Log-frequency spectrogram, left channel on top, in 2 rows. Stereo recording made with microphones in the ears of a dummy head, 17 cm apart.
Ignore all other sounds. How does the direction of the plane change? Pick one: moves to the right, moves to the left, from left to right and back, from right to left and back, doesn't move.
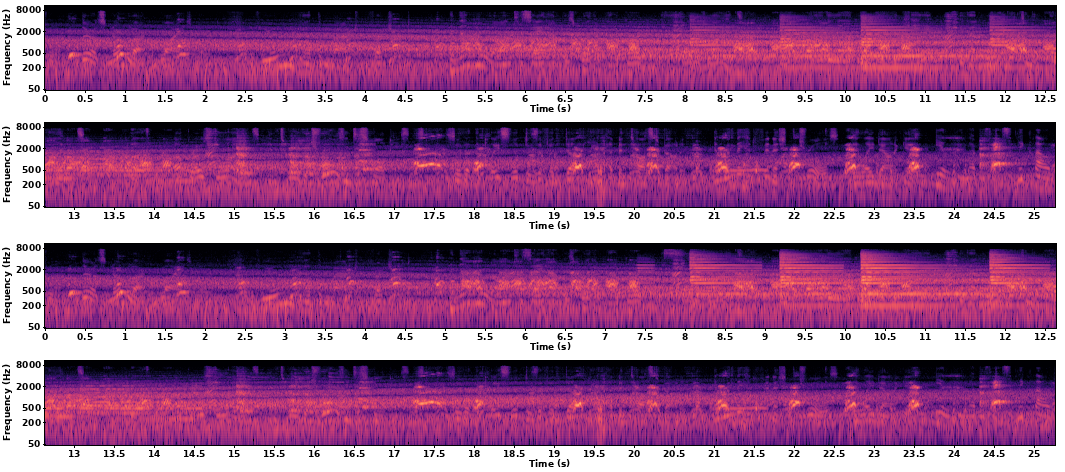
moves to the right.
